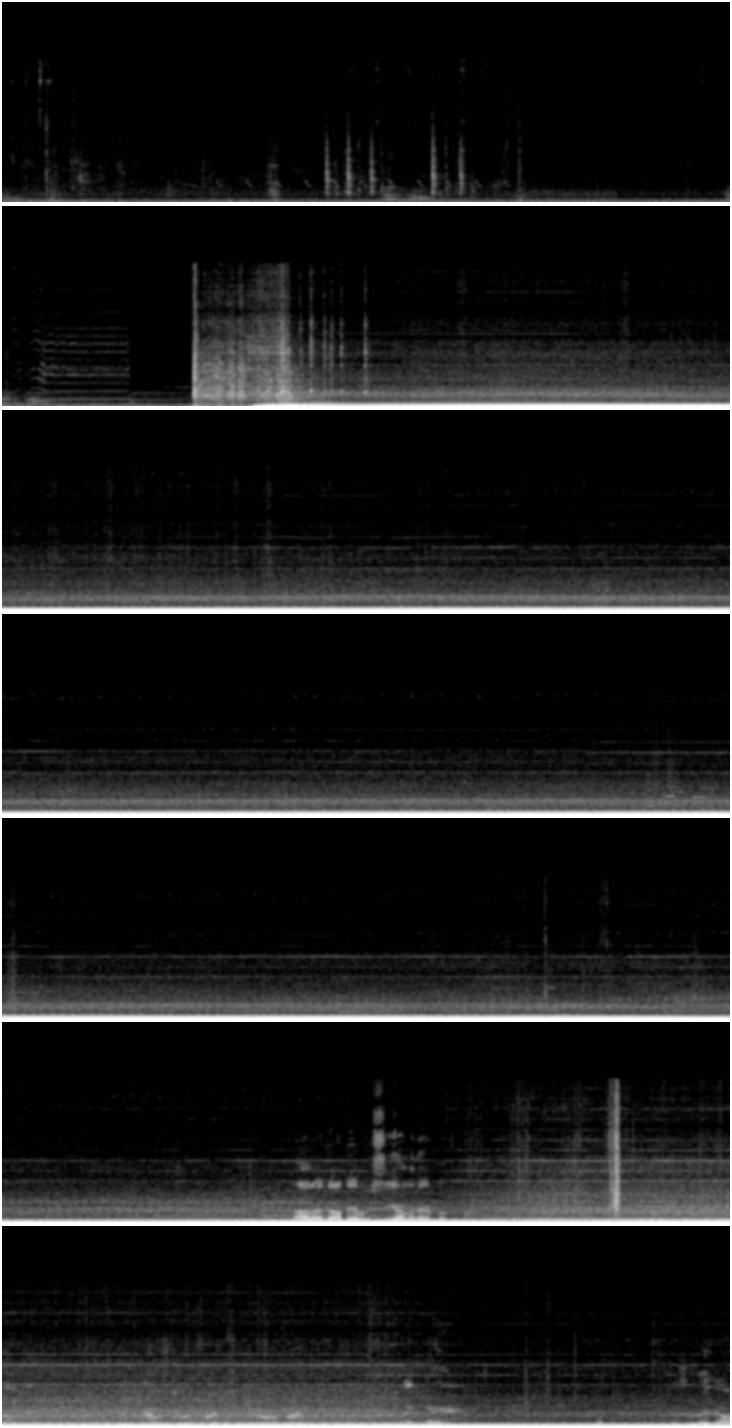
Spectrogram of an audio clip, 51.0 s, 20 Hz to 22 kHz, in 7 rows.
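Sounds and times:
loud engine idling: 0:09.2 - 0:50.9.

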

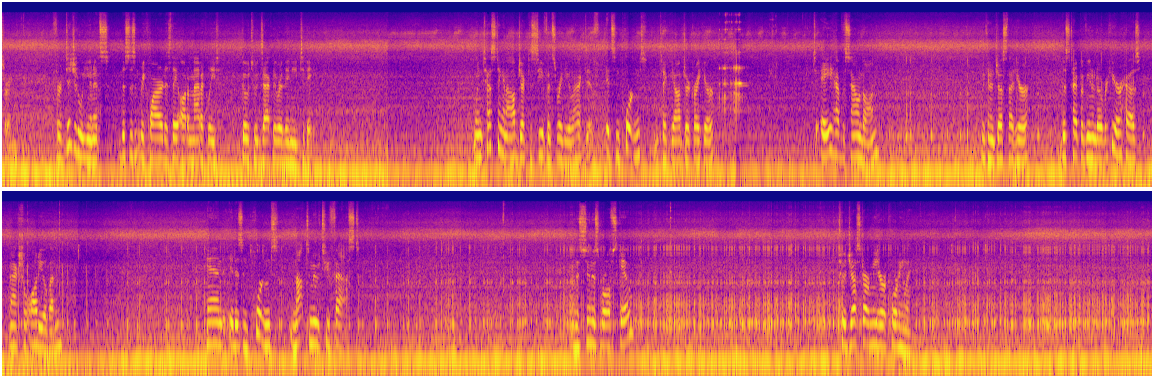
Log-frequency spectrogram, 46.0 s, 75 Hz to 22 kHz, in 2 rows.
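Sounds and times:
steady low hum: 0:00.0 - 0:46.0
geiger counter clicking: 0:17.2 - 0:46.0.

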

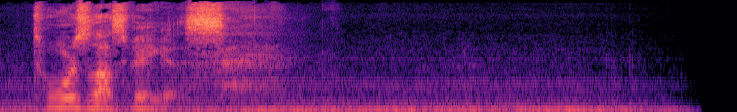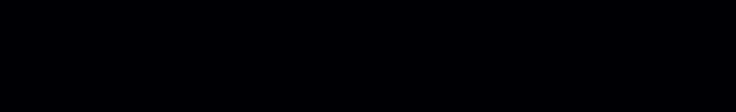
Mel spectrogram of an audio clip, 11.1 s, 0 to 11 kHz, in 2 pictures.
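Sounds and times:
low rumble inside car cabin: 0:00.0 - 0:05.3.

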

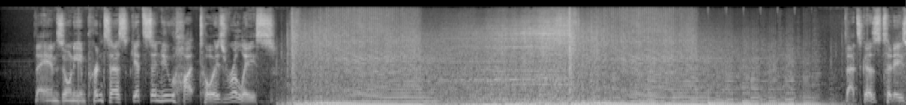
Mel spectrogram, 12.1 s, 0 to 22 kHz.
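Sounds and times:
rumbling whoosh with heavy bass: 0:03.8 - 0:11.2.

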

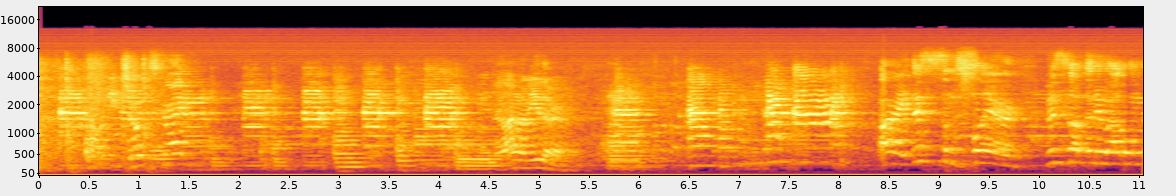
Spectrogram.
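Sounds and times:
electric guitar picking single notes: 0:00.0 - 0:08.4.

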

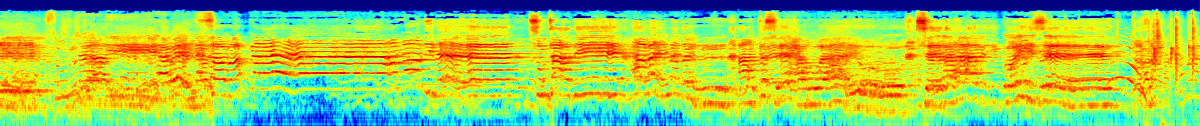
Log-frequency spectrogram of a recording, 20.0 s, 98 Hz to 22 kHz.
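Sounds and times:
group of voices singing: 0:00.0 - 0:19.2.

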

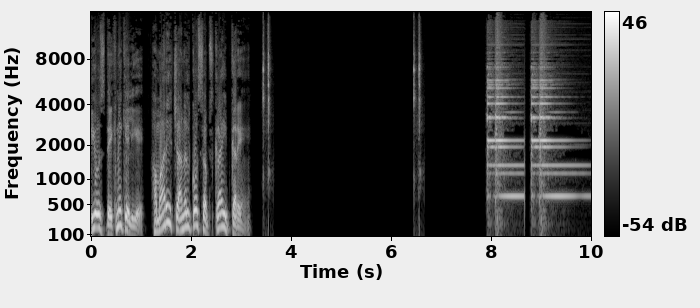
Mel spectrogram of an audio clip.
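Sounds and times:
notification bell dings: 0:07.9 - 0:10.0.

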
